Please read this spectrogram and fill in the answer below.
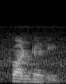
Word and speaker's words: quandary: इसका correct pronunciation है क्वांडरी।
